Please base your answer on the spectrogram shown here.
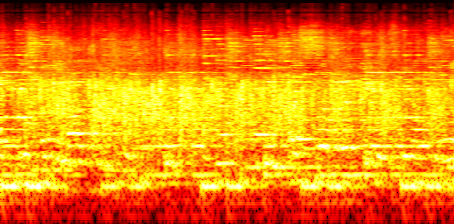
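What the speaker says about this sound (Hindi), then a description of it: "एक बार फिर जोरदार तालियां बजाएंगे उसका जलाल के लिए।" A church congregation at an Easter prayer meeting claps loudly and continuously, a dense roomful of hands with a faint musical hum beneath and no clear talk.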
